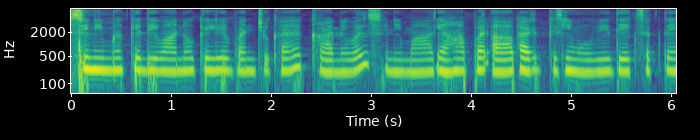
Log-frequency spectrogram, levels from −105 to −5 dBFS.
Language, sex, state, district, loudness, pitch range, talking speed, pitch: Hindi, female, Uttar Pradesh, Muzaffarnagar, -21 LUFS, 210-225 Hz, 200 wpm, 220 Hz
